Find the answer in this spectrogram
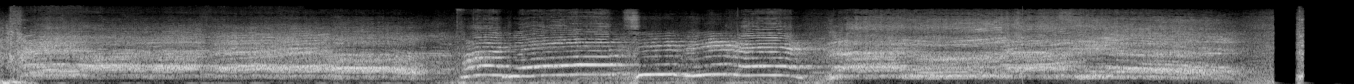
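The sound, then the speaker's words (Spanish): A loud crowd of students from the Isidro Burgos normal school in Ayotzinapa, with some parents of the 43 missing students, chants and shouts in unison in protest, with a stretch of rising, rhythmic collective yelling in the middle before the roar continues, ending with a sharp cutoff. “Esto que usted escucha es la protesta que están llevando a cabo en estos momentos normalistas, estudiantes de la normal Isidro Burgos allá en Ayotzinapa.”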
